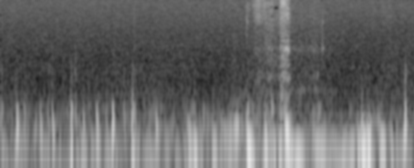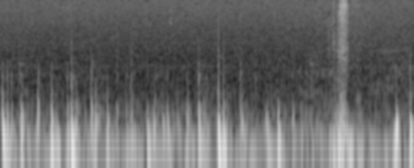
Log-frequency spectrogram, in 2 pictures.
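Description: Long gel nails tap and scratch a large, thin, solid round cork mat printed to look like a cookie. A rapid series of soft, dull, low thuds is broken by brief, brighter scratching rasps near the start and end.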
